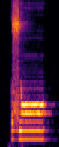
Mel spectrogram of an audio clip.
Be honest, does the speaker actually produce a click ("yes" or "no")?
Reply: no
